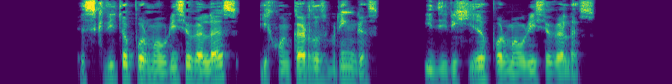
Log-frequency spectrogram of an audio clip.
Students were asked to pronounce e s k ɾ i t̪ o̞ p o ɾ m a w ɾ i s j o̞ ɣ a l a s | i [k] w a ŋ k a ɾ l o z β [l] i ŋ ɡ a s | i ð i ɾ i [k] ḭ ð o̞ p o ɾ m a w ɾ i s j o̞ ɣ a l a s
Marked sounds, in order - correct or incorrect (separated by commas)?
incorrect, incorrect, incorrect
